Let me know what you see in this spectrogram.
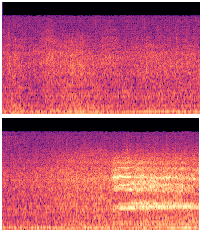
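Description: Drag cars' engines running at low speed in the lanes as a low rumble, then, about two-thirds of the way in, a loud steady high-pitched squeal lasting over a second.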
